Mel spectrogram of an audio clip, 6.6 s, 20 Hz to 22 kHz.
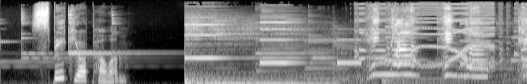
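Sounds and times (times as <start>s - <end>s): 
speech: 0.4s - 1.7s
chimes ringing: 2.0s - 6.4s
deep resonant hum: 2.3s - 4.6s.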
